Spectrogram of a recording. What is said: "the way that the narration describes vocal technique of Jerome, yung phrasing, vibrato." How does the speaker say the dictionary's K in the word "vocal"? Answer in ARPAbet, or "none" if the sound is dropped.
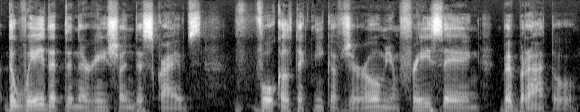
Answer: K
